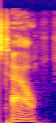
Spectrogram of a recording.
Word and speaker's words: Tao: The band is Tao and the Get Down, Stay Down. The album is Temple. The song is Phenom. – I think it's pronounced Dow. – It's Tao. Her name is Tao Nguyen, so.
